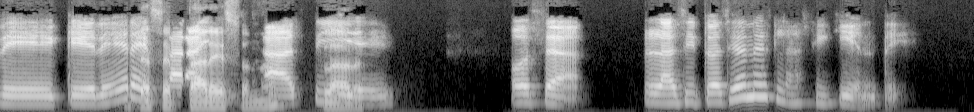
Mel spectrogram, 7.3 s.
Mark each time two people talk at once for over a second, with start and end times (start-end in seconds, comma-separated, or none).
0.9-2.8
